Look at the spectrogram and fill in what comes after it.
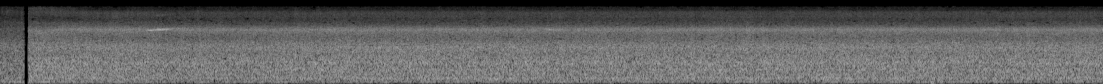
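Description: Heavy rain pouring down in a steady, even hiss. The sound drops out for an instant just after the start, then runs on unchanged.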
